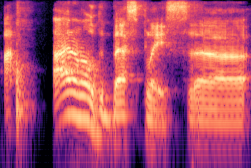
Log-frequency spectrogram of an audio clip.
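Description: A man with a Serbian accent answers viewer questions in a live webcam tutorial, speaking English as a second language and thinking aloud. His voice sits a little low. The stream audio is dull and lo-fi, from a small home room. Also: very animated, slow pace, sharp tone, a little hiss or hum. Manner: loose, thinking aloud, non-native phrasing. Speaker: webinar presenter answering questions. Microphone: webcam video call.

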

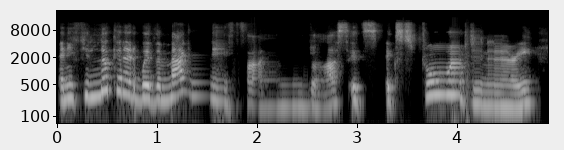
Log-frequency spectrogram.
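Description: A woman in her thirties, an auction house specialist, explains art in a video call interview from her home study, recorded on a webcam. She speaks enthusiastically with many fillers, her mid-range, slightly bright voice swinging widely in pitch at a measured pace.

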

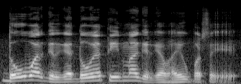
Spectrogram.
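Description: Hoarse male gamer talking to his character on screen, exasperated and pleading, noisy home mic with clicking behind him. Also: on the high side, expressive, brisk, a little mellow. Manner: talks to his game character, exasperated and pleading, often counting one two three. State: hoarse throat. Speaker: gameplay streamer. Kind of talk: casual gameplay commentary. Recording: noisy recording with mouse clicks.

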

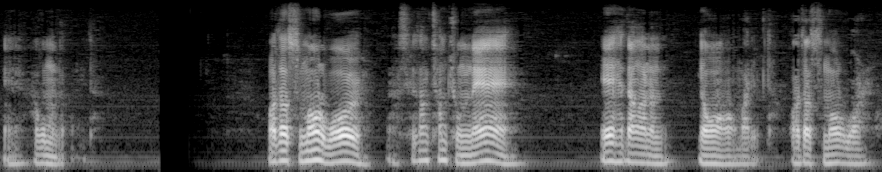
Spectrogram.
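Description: A man teaching English phrases in a calm, explanatory lecture, repeating each phrase slowly and often adding a short "yes". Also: fairly low pitch, muffled recording.

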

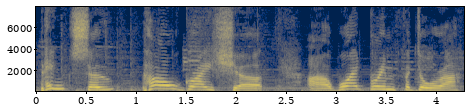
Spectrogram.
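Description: A man's voice: very high voice, expressive, takes it slowly, soft background music. A man in his fifties with a London accent, chatting casually and telling anecdotes as a radio guest in a studio. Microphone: studio microphone, headphones on.

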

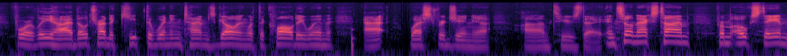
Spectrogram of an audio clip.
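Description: Crisp bright-voiced male highlights commentator. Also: dry recording. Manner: brisk play-by-play recap. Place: stadium broadcast booth.

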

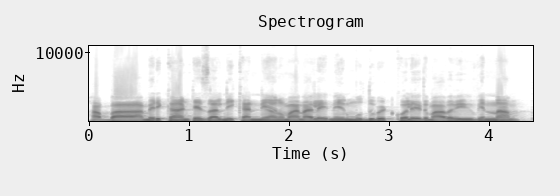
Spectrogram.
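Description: A man's voice: on the low side, fast, smooth, lightly acted. A man voicing a playful young husband in a novel reading, bantering and mock pleading. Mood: mock angry. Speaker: doctor.

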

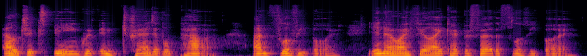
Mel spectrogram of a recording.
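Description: A man's voice: mid-range voice, animated, normal speed, gravelly, slightly rough. A young man casually reacting to memes, rambling with lots of ums and restarts and laughing often. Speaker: meme reaction narrator. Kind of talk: casual meme commentary.

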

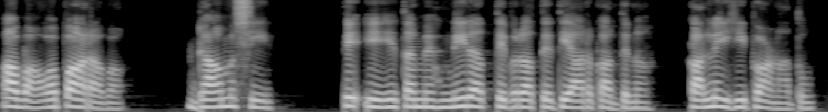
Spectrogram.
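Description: A woman's voice: mid-range voice, fairly even intonation, fairly quick, no room sound, lightly acted. A woman voicing a caring village mother who fusses over her daughter and gives practical instructions, in a storybook reading. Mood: busy instructing.

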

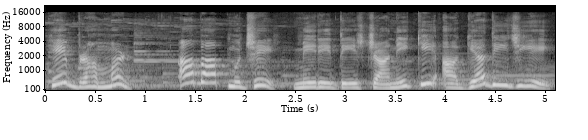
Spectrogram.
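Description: A woman narrator gives voice to a graceful celestial nymph from a devotional tale. She pleads politely, fairly high and lively in pitch, at an unhurried pace. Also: faint music behind.

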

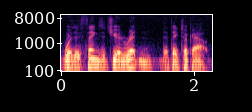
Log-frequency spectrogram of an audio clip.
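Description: A male TV host asking measured questions of a guest in a studio interview. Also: on the low side, dark tone, a little hiss or hum.

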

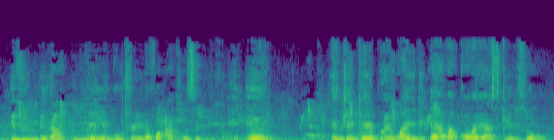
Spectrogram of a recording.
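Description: A nosy female angel with a Nigerian Pidgin accent, put on by a man. The voice is high and squeaky and moves along quickly, coy and prying. Faint music plays underneath. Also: animated, darkish tone. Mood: teasing. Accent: Nigerian Pidgin English. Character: Angel Gabriela, a fussy female angel. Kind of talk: comedy skit.

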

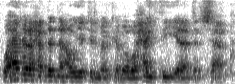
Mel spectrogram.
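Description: A male teacher with a fairly high voice repeats each English phrase slowly and carefully. He then switches to quicker explanations full of hesitant fillers. The recording sounds roomy, and he is heard from some distance over a faint background hum. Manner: hesitant, with drawn-out fillers and restarts. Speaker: language teacher. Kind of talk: bilingual grammar lesson.

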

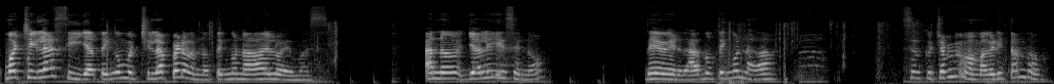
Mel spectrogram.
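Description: A woman's voice: high-pitched, moderate pace, pauses often, sharp tone, a little hiss or hum. A young woman with a Mexican accent, chatting casually with viewers on a gaming stream, slangy and laughing often. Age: young adult. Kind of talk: casual live-stream chat reading viewer comments.

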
